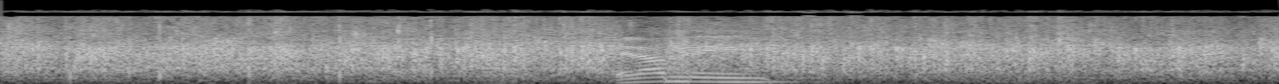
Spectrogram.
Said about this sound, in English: And yeah, he's worthy of applause. I think that he is.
